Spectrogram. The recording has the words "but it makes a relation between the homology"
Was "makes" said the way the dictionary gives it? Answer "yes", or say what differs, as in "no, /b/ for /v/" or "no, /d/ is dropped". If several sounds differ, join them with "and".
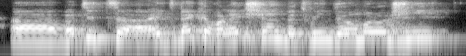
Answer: no, /s/ is dropped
